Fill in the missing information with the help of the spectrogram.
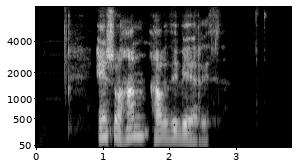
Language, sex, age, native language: Icelandic, male, 50-59, Icelandic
